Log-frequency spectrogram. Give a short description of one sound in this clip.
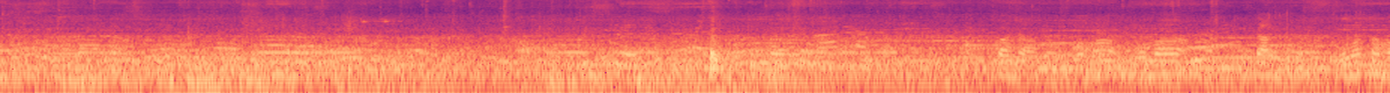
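Men chat quietly in a large echoing hall.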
